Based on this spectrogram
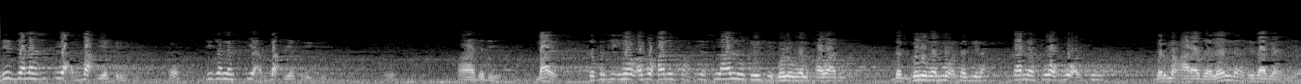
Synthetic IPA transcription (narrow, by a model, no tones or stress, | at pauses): diad͡ʒalansət̪iaʔbaʔdiakɾḭt̪ɪ | ə | diad͡ʒalansə̥t̪iaʔbaʔdiakəɾit̪ɪʔ̚ | a̰d͡ʒadḭ | baiʔ | səpərt̪̬iːnɔŋabʔhanifahdiasəlalukəɾit̪̬iʔ̚ɡoloŋanxawaɾi | danɡoloŋanmɔʔt̪aɡilah | karnasuɔʔbɔʔt̪u | bərmaɦaɾad͡ʒalaəndahdizama̰dḭa̰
